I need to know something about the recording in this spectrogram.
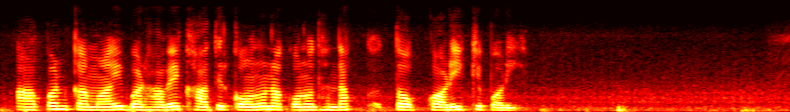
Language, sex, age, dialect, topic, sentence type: Bhojpuri, female, 18-24, Northern, banking, statement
